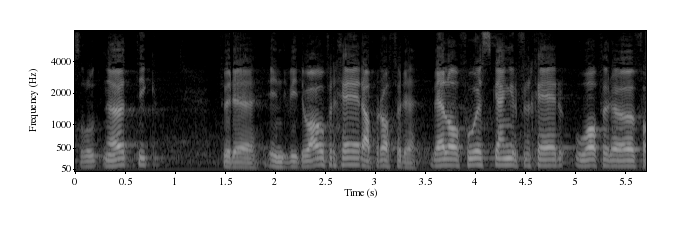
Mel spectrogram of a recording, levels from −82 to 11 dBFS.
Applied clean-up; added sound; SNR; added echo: none; none; none; none.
